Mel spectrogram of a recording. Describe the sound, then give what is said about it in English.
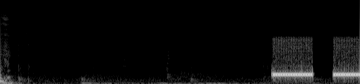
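An overseas telephone line to a private line in Singapore rings with two long, steady electronic tones separated by a brief gap, loud, after a stretch of near silence with faint rustling. “You should be able to hear ringing in a second, hopefully.”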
